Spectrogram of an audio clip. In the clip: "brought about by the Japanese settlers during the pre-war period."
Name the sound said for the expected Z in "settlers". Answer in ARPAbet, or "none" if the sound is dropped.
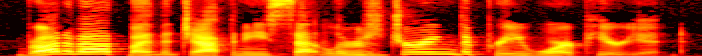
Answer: Z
